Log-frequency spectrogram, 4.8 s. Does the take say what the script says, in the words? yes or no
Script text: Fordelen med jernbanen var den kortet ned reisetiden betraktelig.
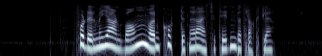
yes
